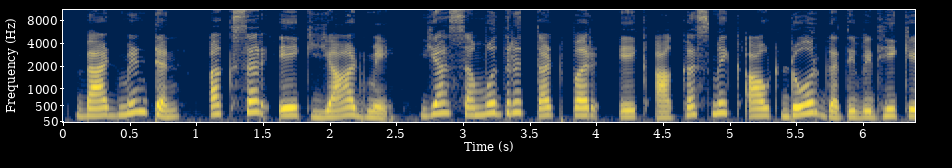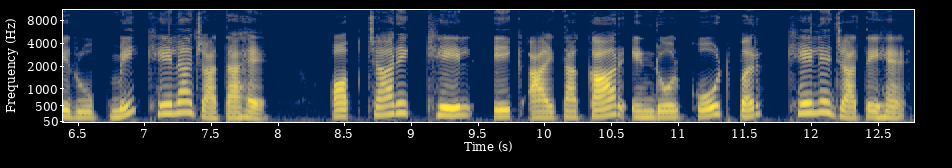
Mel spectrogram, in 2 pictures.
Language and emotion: Hindi, neutral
